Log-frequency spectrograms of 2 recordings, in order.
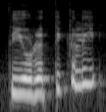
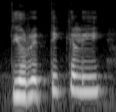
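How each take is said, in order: Both takes have the same delivery.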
